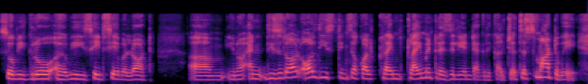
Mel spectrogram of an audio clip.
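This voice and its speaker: A woman with a Tamil accent speaks at a moderate pace over a quiet background. Her fairly low pitch varies an ordinary amount. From India, Chennai. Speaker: organic farmer. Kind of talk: talk to students. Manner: halting, with fillers.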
